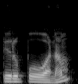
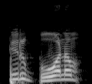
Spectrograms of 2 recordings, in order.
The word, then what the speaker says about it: திருப்பூவணம்: 20வது கிலோமீட்டர்ல இருக்கு இந்த திருப்புவனம் பெயர் பலகையிலயும் சரி கூகுள்லயும் சரி திருபுவனம் அப்படின்னு தான் குறிப்பிடப்பட்டிருக்கு திருப்புவனம் அப்படிங்கறது வேறொரு அர்த்தத்தைக் கொடுக்கும் சொல்லா மாறுது அதுமட்டுமில்லாம கும்பகோணம் பக்கத்துல திருபுவனம் அப்படிங்கிற இன்னொரு ஊர் இருக்கு திருப்பூவனமே சரியான உச்சரிப்பு நம் குடும்பத்தின் ஆரோக்கியத்திற்கும் நம்முடைய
